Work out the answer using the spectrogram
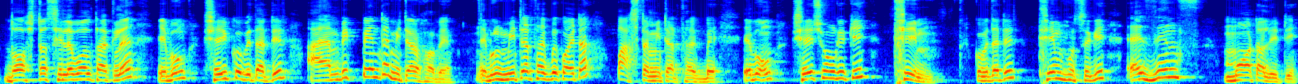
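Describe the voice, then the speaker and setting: High-voiced teacher drilling poetry terms. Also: male voice, very animated. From Bangladesh. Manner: repeats key terms slowly and quizzes the listener. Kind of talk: lecture on a poem for university students.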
